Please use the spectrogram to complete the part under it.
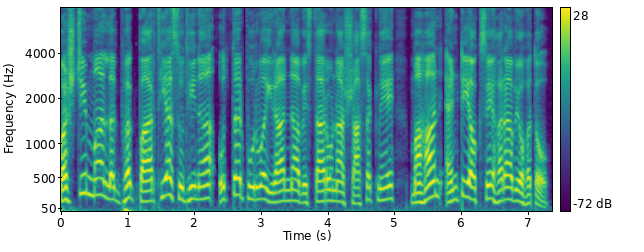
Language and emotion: Gujarati, neutral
